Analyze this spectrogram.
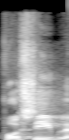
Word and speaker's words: posible: some fun today so posible also notice the i is pronounced differently so in english the letters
